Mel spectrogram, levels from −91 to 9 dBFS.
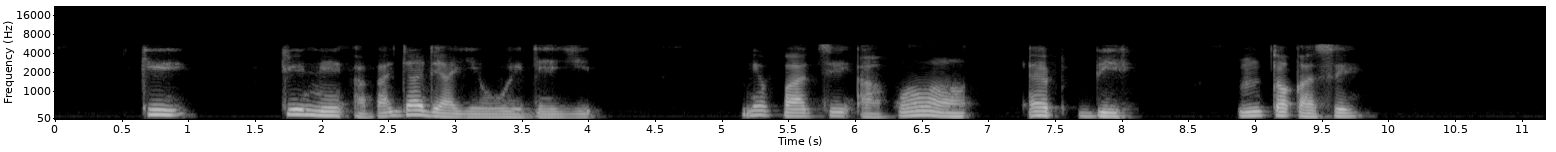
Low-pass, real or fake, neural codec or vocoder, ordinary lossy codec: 5.4 kHz; fake; codec, 32 kHz, 1.9 kbps, SNAC; AAC, 48 kbps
